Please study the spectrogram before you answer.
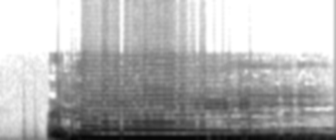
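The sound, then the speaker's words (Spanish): A person imitates a wolf howl: one long, loud howl that starts low, rises quickly, then holds a steady pitch with a slight waver near the end, heard alone. “¿y el pinche aulla o no? Un aullido puede ser.”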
